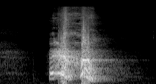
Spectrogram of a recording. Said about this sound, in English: Oh, I must have the COVID because I sneezed.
